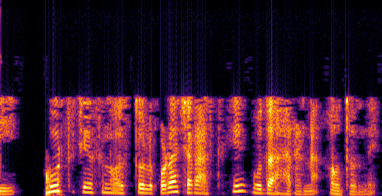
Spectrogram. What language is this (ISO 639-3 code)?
tel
